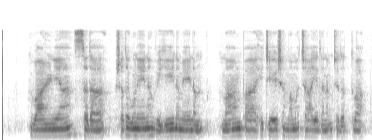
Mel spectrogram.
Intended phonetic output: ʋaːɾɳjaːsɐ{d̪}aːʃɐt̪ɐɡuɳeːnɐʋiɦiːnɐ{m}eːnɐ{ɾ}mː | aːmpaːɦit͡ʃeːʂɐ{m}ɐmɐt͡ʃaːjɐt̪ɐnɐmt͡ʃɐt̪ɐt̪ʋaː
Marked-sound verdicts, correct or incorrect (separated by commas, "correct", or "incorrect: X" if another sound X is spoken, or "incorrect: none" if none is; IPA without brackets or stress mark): correct, correct, incorrect: none, correct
